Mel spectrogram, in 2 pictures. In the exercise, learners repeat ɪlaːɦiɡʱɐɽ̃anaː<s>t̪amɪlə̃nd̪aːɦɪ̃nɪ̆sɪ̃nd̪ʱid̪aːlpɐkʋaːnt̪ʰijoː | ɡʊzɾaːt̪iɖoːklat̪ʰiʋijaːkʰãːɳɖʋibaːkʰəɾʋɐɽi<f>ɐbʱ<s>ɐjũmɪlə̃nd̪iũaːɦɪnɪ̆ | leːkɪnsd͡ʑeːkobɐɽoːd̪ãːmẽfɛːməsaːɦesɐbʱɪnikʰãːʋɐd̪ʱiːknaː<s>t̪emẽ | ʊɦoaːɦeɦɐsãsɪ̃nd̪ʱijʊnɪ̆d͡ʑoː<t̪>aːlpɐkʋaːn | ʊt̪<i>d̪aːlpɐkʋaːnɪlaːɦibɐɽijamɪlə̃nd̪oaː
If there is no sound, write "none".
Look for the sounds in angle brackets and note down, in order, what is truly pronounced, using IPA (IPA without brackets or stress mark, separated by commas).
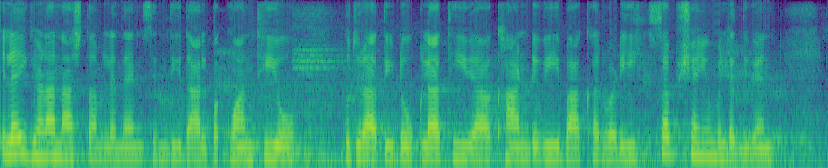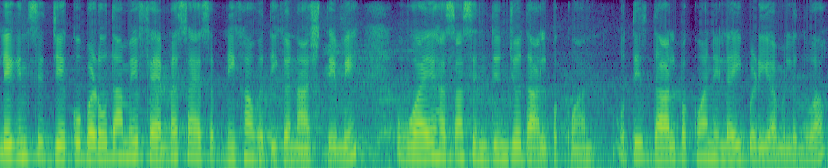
ʃ, s, ʃ, ʃ, d̪, e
